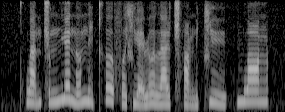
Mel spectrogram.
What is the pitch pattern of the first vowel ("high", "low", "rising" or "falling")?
low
